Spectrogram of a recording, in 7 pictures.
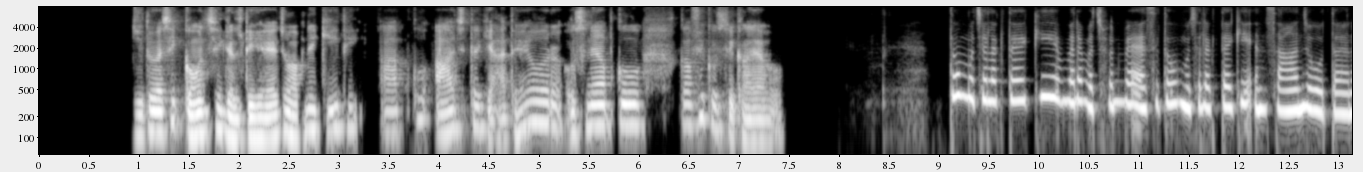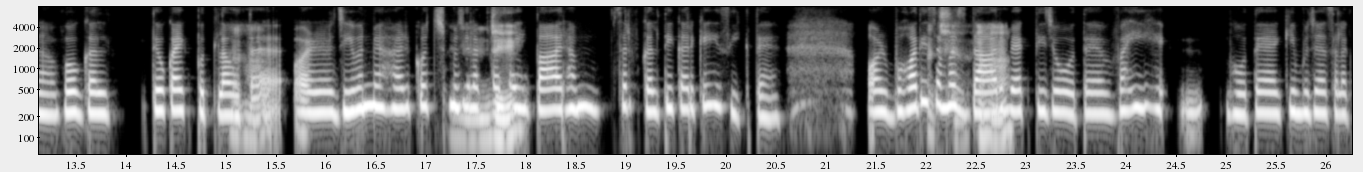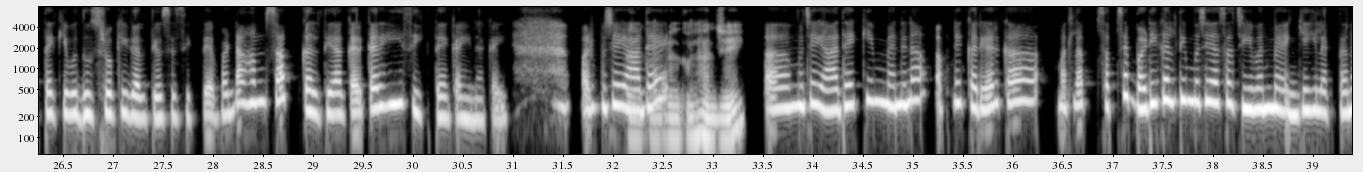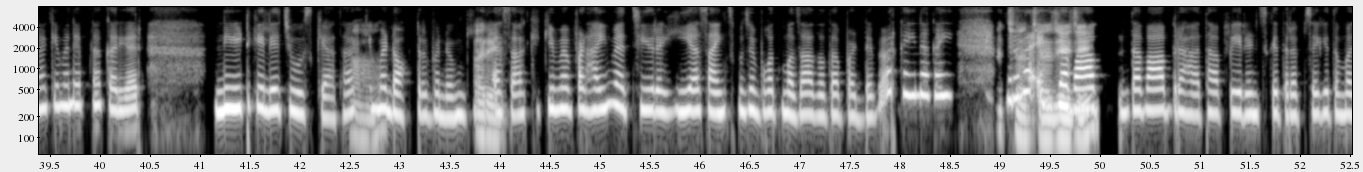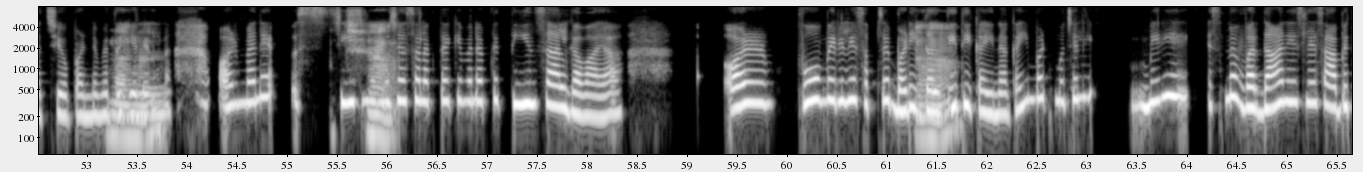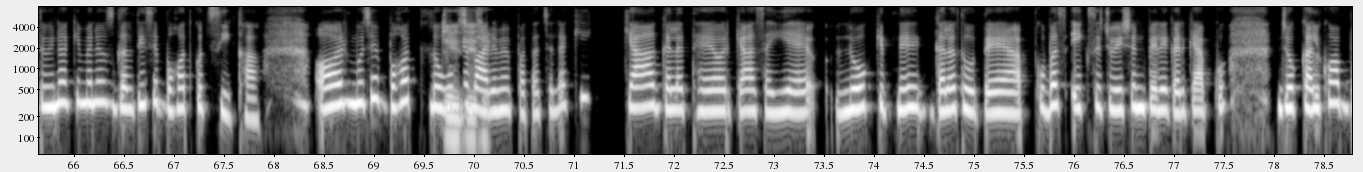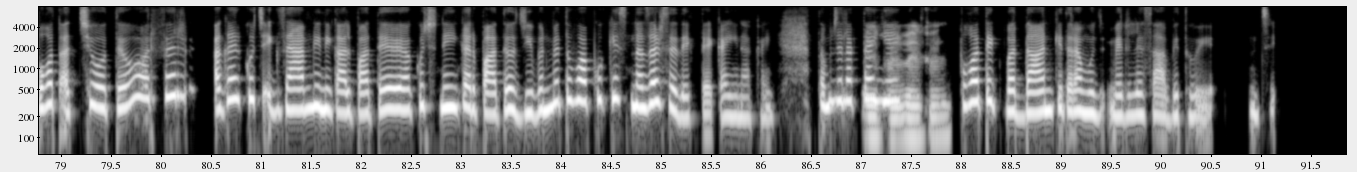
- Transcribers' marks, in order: lip smack; in English: "करियर"; in English: "करियर"; in English: "चूज़"; "दबाव- दबाव" said as "दवाब दवाब"; in English: "पेरेंट्स"; in English: "बट"; in English: "सिचुएशन"; in English: "एग्जाम"
- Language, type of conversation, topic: Hindi, podcast, कौन सी गलती बाद में आपके लिए वरदान साबित हुई?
